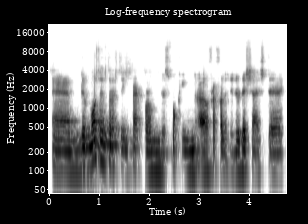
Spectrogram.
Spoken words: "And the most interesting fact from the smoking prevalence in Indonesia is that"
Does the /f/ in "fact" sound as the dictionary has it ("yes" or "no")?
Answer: no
